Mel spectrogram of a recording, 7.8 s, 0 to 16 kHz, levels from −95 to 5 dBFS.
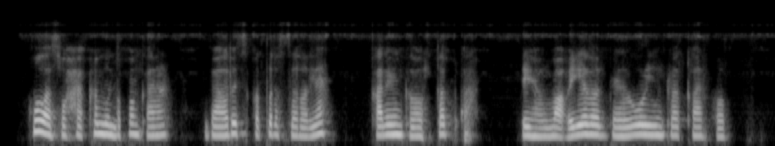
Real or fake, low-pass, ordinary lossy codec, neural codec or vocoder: fake; 7.2 kHz; Opus, 32 kbps; codec, 16 kHz, 1 kbps, FreqCodec, larger model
